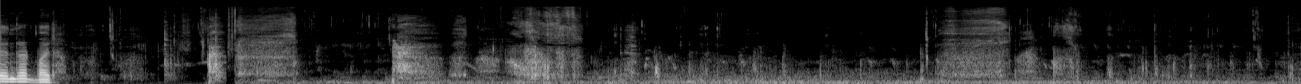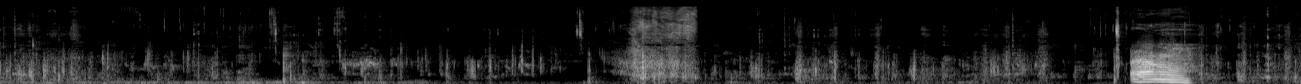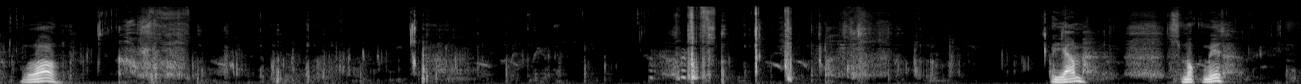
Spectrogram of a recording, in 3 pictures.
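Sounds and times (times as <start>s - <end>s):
person chewing wetly: 0.6s - 37.3s
low steady rumble: 2.2s - 23.4s.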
